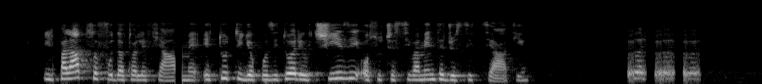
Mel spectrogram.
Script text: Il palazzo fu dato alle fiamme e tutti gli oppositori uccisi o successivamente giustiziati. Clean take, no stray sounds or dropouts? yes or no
no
